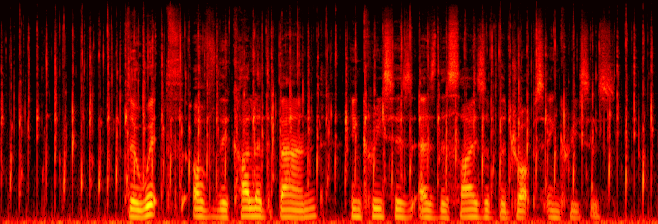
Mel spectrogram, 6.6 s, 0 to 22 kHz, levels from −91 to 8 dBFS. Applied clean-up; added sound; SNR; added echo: none; Liquid; 11 dB; none.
